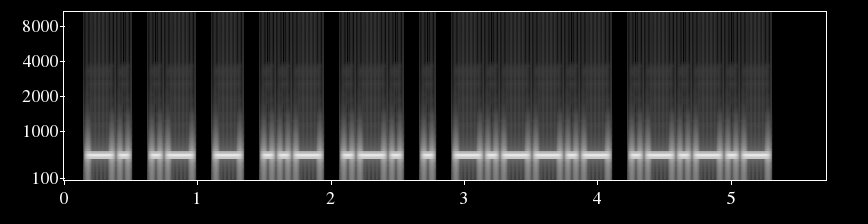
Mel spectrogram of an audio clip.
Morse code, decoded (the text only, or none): NATURE).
